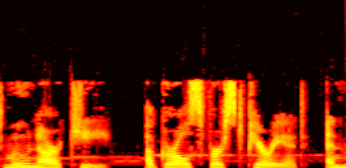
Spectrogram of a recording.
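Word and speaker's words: menarche: cycle menstruation occurs between monarche pronounced moonarchy a girl's first period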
